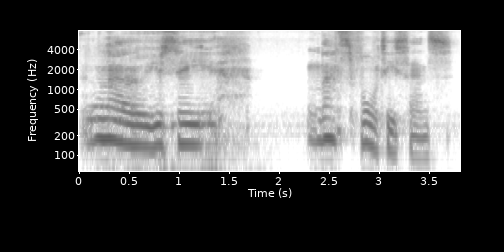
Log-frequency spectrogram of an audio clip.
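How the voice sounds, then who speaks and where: A man's voice: a little high, lively intonation, extremely slow, mellow, exaggerated voice. An actor voicing a grumpy, money-minded male cafeteria manager in a video game, curt and irritable.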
